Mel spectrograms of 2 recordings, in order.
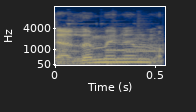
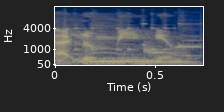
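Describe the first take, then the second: First: The word is said with four syllables. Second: The word is said with five syllables. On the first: "some people do say aluminum" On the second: "I do tend to say aluminium"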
